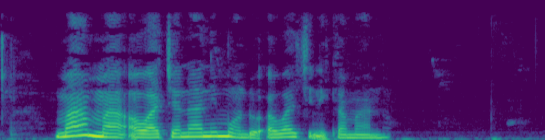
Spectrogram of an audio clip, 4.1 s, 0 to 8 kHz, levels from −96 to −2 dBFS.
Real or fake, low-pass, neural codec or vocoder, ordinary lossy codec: real; 7.2 kHz; none; MP3, 64 kbps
